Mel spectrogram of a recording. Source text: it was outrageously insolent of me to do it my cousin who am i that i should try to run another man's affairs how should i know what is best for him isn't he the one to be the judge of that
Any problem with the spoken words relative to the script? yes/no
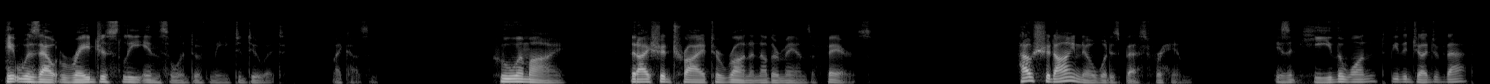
no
